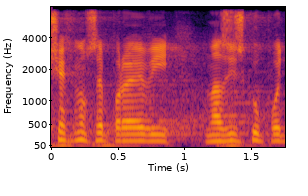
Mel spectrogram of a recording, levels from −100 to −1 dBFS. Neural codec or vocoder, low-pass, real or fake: none; 7.2 kHz; real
